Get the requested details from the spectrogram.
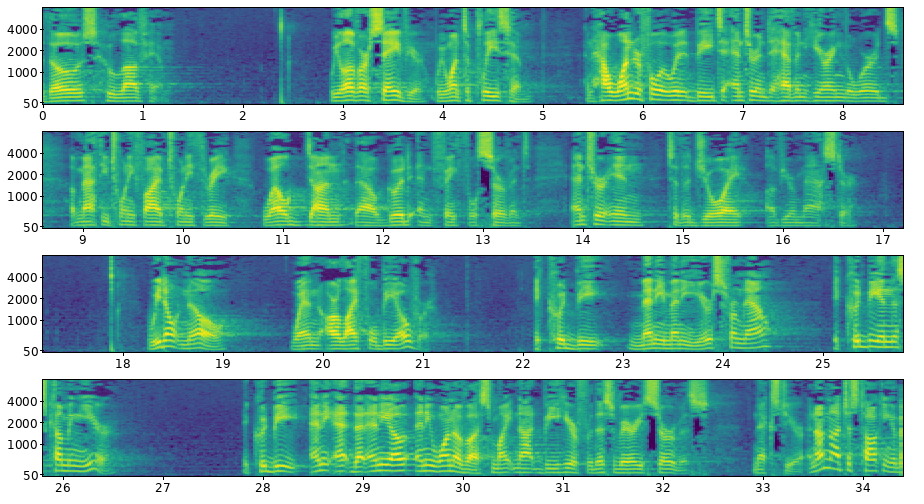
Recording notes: This is a sermon recorded at the Lebanon Bible Fellowship Church, in Lebanon, PA, on 12/31/2013 during our New Year’s Eve service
